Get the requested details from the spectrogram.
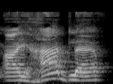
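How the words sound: The word had carries the stress. The speaker calls it wrong. "Don't say I had left"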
